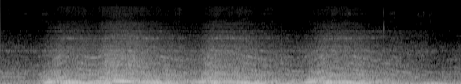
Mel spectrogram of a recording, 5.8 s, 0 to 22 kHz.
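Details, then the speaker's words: Stock one-owner 2012 Nissan GTR Premium, 3.8L V6 530hp, AWD, 6-speed, 129,500 miles, recorded from inside the cabin: deep engine note rising smoothly through pulls, no bell housing rattle or knocks; normal acceleration with stock exhaust. "so I don't have any exhaust or anything so it's not going to you know be crazy sounding um great exhaust but here's you know what the stock GTR sounds"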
